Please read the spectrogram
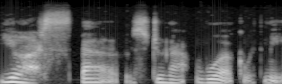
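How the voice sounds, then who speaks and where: This put-on character voice sits at a middle pitch and has a hissing sound. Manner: hissing, contemptuous.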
